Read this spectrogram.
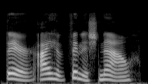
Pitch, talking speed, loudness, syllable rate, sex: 220 Hz, 205 wpm, -19 LUFS, 6.5 syllables/s, female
